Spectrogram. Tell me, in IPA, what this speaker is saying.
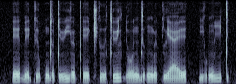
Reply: e˨˩˦ ɓ e˩ kʲ o˨˩˦ p n d o˩ t y˨˩˦ j ø˩ pʼ e˩ t͡ʃʼ ɯ˨˩˦ tʼ y˦˥ lʲ ɗ o˨˩˦ n d ɯ˨˩˦ ŋ͡m ø˨˩˦ k lʲ æ˨˩˦ e̯ | j u˩ ŋ͡m i˦˥ t

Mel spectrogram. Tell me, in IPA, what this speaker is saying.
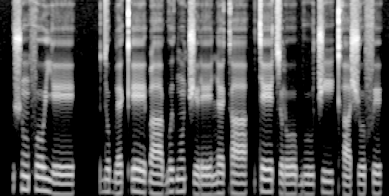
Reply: ʃ ũ˦ f oː˦ j eː˨ | d ʊ˦ b ɛ˨˦ kʼ eː˦˨ ɓ aː˨ ɡʷ i˦ ɡʷ ũ˦ t͡ʃ ɪ˨ ɾ eː˨ n ɛ˦ k a˦ | t eː˦ t͡s ʊ˨ ɾ oː˨ b uː˨ t͡ʃ iː˦ kʰ a˨ ʃ ʊ˨˦ f ɪ˦

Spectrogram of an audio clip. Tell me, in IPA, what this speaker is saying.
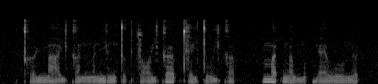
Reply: kʰ ɵ˨˥ ɥ m aː˨˩ j k ɐ˨ n ŋ ɵ˨˧ n j ɪ˧ ŋ t̪ ʊ˨˥ k̚ t͡s ɔː˨˧ j k œː˥ p̚ t͡s e˨˧ j t̪ uː˨˩ j k ɐ˨ p̚ | m ɐ˥ t̚ ŋ ɐ˧ w m ʊ˨ k̚ j ɛː˨˧ w uː˧ n̪ ɵ˧ t̚

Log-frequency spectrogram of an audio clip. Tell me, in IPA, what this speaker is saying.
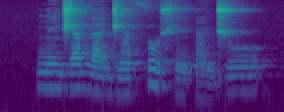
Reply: n ĩ˦ d͡ʒ æ˦ n æ˧ d͡ʒ æ̃˧ θ u˦˨ ʃ ĩ˨ ʔ æ̃˨ d͡ʒ u˧

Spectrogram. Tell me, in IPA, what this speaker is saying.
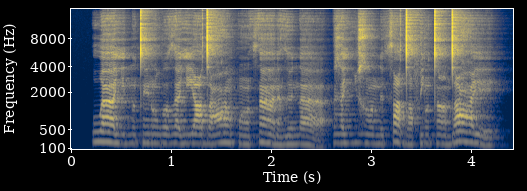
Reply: w aː lʲ e n õ t ẽ ɾ õ w ɔ ð a lʲ eː dˤ e ʕ ɔ̃ p ɔ̃ θ ãː ɾ ã ð ø n aː | ɣ a lʲ ʎ ø ɣ ɔ̃ n ø θ e dˤ a f j õ t ãː dˤ e ʕ eː

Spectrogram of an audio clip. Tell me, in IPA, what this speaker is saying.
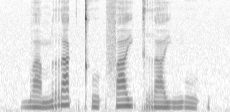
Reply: b a˩˦ m r a˥˩ k̚ tʰ u˨˩ ʔ f a˥˩ j k r a˧ j ŋ u˨˩ ʔ

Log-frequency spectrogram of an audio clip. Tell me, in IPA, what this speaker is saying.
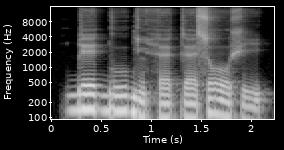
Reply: ɡ͡b eː˦ ɡ͡b uː˦ ɡ ĩ˨ h ɛ˨ k ɛ˨ s oː˦˨ ʃ i˨

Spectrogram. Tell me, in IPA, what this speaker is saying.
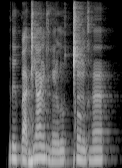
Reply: ɾ ɨ˧ ɓ a˨ ɡ j ã˦ ɡʱ ẽ˨ l u˨ ǀ õ˧ ɡʱ ɐ̃˧

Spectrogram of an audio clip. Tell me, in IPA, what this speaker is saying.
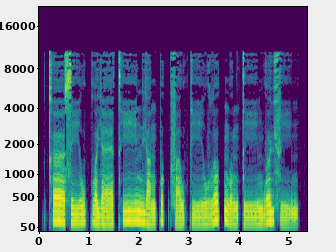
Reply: kʰ œː˧ s iː˨˧ w kʷ ɐ˧ j ɛː˨˧ t̪ʰ iː˥ n j ɐ˧ ŋ p ʊ˥ k̚ f ɐ˨˥ w k iː˨˧ w l ʊ˥ k̚ ŋ ʊ˨ ŋ t̪ iː˨˧ m w ɵ˥ ɥ f iː˨˩ m

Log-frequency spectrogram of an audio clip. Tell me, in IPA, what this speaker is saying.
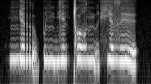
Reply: ɲ ɛ r ṵ p ʊ ɲ ɡʲ ɛ̃ ǀ u ʁ n ṵ ç ɛ z ɪ

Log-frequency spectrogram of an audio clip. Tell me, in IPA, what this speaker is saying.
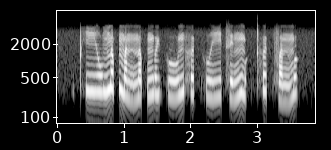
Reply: pʰ iː˧ w n̪ ɐ˥ p̚ m ɐ˨˩ n n̪ ɐ˨ p̚ ŋ ɵ˧ ɥ k uː˨˥ n h ɵ˧ t̚ kʷ iː˨˧ t͡s ɪ˨˥ ŋ m ʊ˨ k̚ t̪ʰ ɵ˥ t̚ f ɐ˨ n m ʊ˥ k̚

